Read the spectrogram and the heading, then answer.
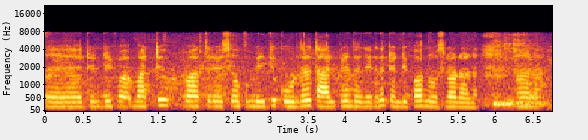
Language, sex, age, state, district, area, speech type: Malayalam, female, 18-30, Kerala, Idukki, rural, spontaneous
